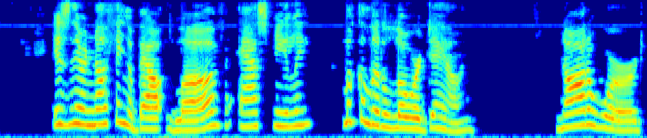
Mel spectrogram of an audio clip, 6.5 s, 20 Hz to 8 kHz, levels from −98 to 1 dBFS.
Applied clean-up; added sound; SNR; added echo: none; none; none; none.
